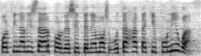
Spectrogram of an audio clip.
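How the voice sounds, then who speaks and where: A woman's voice: fairly high pitch, moderate pace. A woman from Bolivia teaching an Aymara language lesson on television. She explains patiently and often ends phrases with a questioning tag. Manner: explanatory, many "¿no?" tags, mixes Spanish and Aymara.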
